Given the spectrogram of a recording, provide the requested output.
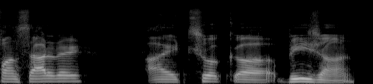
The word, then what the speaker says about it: Bijan: Um, in my draft on Saturday, I took uh Bejon or Bjon as he's his real name is pronounced.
